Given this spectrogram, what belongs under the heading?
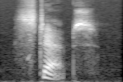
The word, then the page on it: steps: American English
